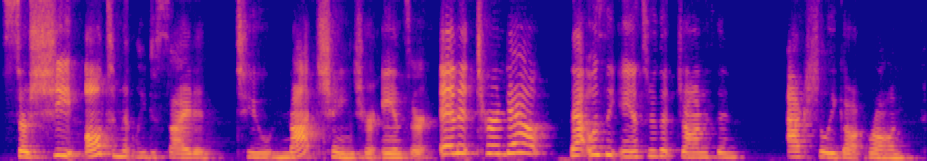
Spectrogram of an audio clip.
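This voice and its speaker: A woman's voice: a little high, expressive, measured pace, vocal fry, fairly bright tone, poor audio. A woman teacher leading a read-aloud lesson for children, explaining and guiding listeners in an instructive way. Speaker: teacher reading poems aloud for pupils.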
